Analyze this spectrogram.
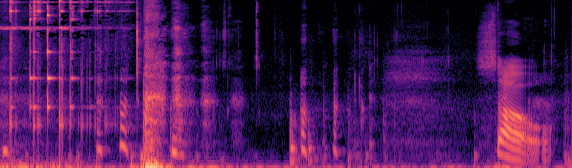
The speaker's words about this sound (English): We could do it makeshift. Put some coins in a little glass. Shake it up. But, yes. That sounds better.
